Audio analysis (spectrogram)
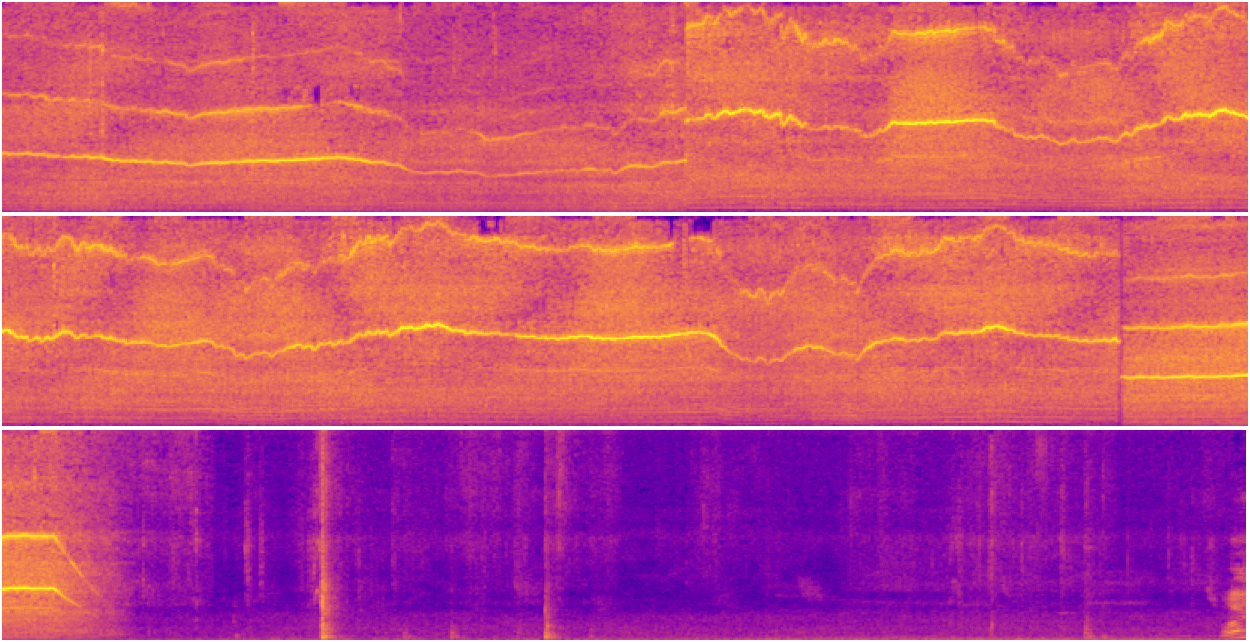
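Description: Yardworks electric tiller churning through garden soil, a loud steady motor whine with shifting load for about seventeen seconds, then cutting out to quieter ground sounds with a few sharp knocks.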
